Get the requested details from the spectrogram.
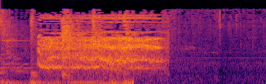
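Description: A loud screech of car tires skidding as brakes lock, lasting over a second with a rumbling low end, then cutting off into quiet. No talking.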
